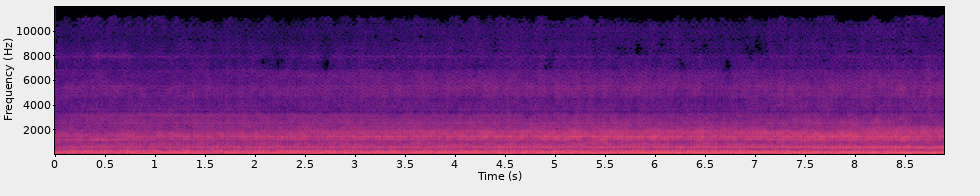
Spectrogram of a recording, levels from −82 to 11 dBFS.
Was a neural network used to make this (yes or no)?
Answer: yes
